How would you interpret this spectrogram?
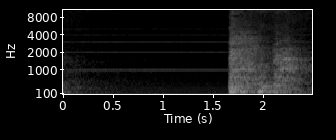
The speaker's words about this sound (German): Ein Husten.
